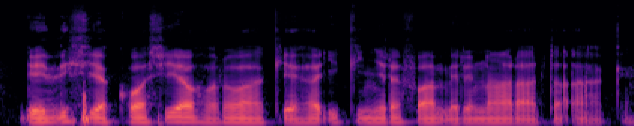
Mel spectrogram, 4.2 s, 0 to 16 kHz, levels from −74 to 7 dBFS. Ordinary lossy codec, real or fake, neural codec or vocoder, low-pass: none; fake; vocoder, 44.1 kHz, 128 mel bands, Pupu-Vocoder; 14.4 kHz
